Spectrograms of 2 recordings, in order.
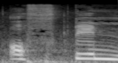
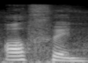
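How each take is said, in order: First: The t sound is pronounced in the middle. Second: The t sound is silent in the middle. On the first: The speaker calls it wrong. "টি এর উচ্চারণ হয় না, অফটেন নয়" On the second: The speaker calls it right. "উচ্চারণটা হবে অফেন"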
